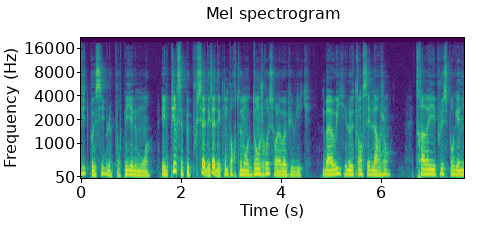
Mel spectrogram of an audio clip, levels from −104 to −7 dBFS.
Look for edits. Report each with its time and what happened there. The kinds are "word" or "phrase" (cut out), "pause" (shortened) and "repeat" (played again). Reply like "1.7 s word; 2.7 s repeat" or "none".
1.5 s pause; 1.9 s phrase; 2.6 s repeat; 4.7 s pause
